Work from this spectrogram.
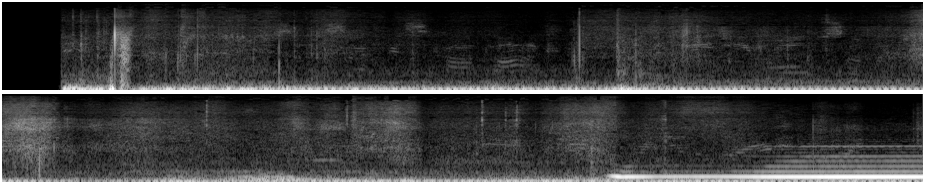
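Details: Range Rover Evoque after repair, driving: road rumble, then a steady low-pitched rear brake squeal or groan with ringing overtones near the end.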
